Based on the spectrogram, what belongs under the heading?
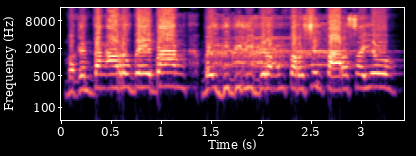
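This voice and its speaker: A woman voicing a friendly adult male delivery rider in a lowered, bluff voice. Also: fairly even intonation, a little fast, a little hiss or hum, lightly acted. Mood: reassuring.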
